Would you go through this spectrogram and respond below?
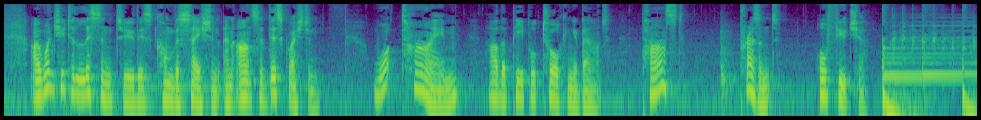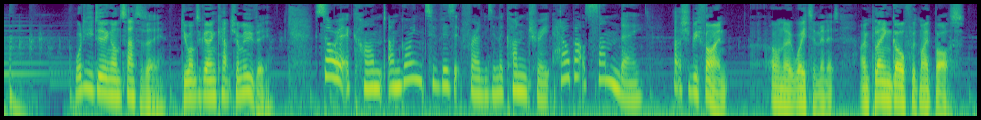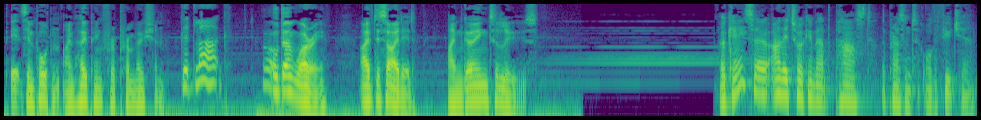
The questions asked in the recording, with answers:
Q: What time are the people talking about?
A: Future.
